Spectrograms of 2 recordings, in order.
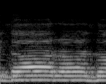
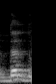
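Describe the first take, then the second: First: "दर्द" split into two syllables as da-rad; wrong pronunciation. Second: "दर्द" as one tight syllable, dard; correct pronunciation. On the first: Teacher showing students the mistaken reading, split as da-rad. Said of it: "तो दर्द गलत हो जाता है". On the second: Teacher giving students the right reading, one clipped syllable. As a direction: clip "दर्द" together as dard with no vowel between r and d. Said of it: "दर्द होता है". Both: Shown as a demonstration.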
